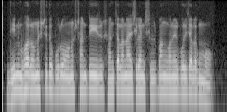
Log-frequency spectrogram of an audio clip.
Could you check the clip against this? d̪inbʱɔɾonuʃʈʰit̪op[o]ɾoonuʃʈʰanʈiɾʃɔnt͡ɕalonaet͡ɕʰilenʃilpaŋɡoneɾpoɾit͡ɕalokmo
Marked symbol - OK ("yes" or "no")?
no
